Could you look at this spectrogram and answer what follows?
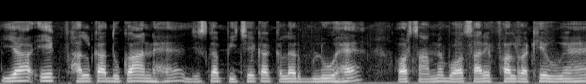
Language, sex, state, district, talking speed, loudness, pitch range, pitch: Hindi, male, Jharkhand, Ranchi, 205 wpm, -16 LUFS, 130-145 Hz, 140 Hz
